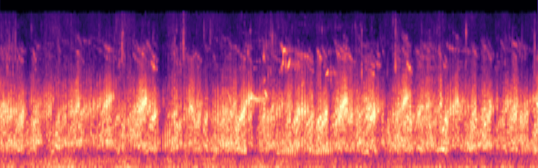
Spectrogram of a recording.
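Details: Frogs in the water forming a thick, continuous chorus of many overlapping short croaks and clicks, steady in loudness with no clear gaps, one caller hard to pick out from the crowd.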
